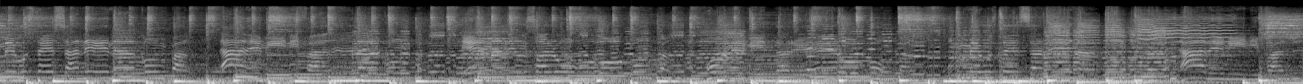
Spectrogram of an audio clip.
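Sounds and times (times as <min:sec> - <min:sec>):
accordion melody: 0:00.0 - 0:13.0
band playing with bass and drums: 0:00.0 - 0:13.0.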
